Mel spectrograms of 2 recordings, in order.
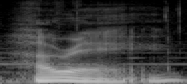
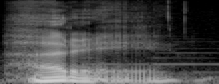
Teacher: The H is not the same as the English H. English H we don't voice. If an English person were to pronounce that word as it's spelled, they'd say Hare. · Can you hear the difference just on the H? You use your voice in the H rather than after the H is over.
